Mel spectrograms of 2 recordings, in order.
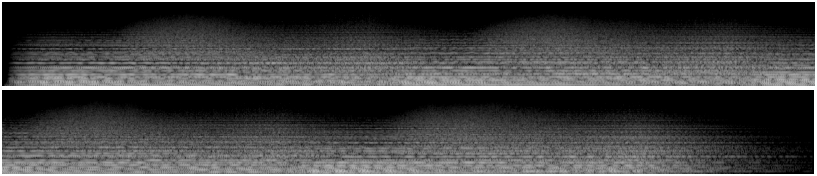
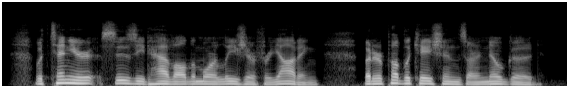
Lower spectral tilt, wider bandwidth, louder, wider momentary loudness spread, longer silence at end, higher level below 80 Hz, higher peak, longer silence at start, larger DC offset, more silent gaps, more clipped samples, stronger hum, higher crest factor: second, -6.5 dB/octave vs -8 dB/octave; first, 15 kHz vs 8 kHz; second, -25 LUFS vs -20 LUFS; second, 3 LU vs 8 LU; first, 0.7 s vs 0.25 s; first, -34 dBFS vs -46 dBFS; second, -10 dBFS vs -4 dBFS; about the same, 0.05 s vs 0.15 s; neither; neither; neither; neither; about the same, 16 dB vs 16 dB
